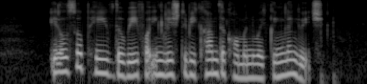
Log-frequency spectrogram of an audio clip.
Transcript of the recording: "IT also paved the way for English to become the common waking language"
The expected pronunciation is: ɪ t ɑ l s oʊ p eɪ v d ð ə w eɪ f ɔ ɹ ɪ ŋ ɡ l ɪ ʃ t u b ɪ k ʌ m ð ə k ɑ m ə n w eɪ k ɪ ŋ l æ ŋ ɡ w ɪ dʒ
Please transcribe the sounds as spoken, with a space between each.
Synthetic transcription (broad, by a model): ɪ t ɑ l s oʊ p eɪ v d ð ə w eɪ f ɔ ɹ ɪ ŋ ɡ l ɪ ʃ t u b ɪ k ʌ m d ə k ɑ m ə n w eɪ k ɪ ŋ l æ ŋ ɡ w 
